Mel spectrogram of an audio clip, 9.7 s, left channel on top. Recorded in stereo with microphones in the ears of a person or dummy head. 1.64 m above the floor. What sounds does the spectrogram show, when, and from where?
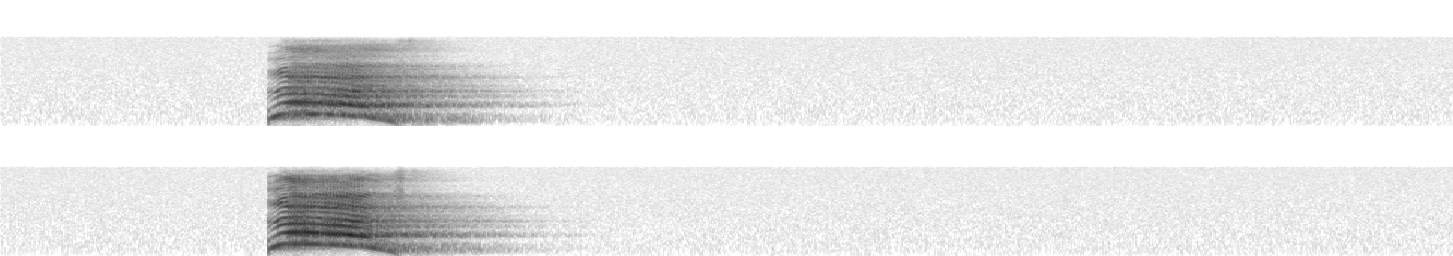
1.8 s a shout: 35° right (ahead or behind), 0.9 m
